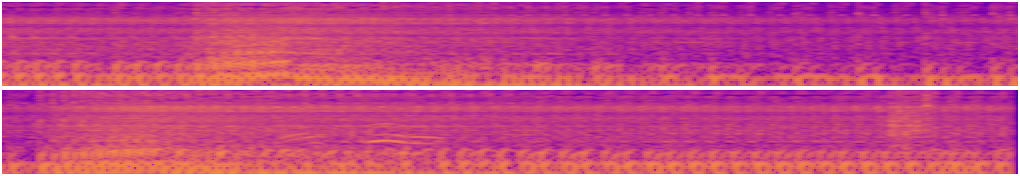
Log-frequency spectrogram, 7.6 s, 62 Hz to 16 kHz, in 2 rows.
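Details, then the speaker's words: 1971 Triumph T120 650 twin whose left cylinder had been cutting in and out, after pilot jet and adjuster work: steady, even low twin beat with a short blip and no misses. Normal running on both cylinders. "Sounds a lot better. Thing runs like a top."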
